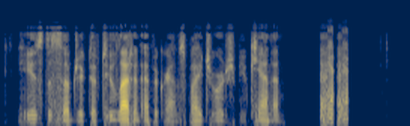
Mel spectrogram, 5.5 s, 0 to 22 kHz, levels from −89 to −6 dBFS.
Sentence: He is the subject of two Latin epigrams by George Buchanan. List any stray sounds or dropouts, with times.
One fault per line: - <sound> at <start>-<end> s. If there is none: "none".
- laugh at 4.3-4.6 s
